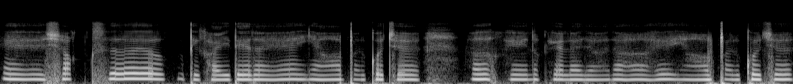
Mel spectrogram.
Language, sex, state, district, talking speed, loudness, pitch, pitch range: Urdu, female, Bihar, Kishanganj, 135 wpm, -18 LUFS, 225 Hz, 220-235 Hz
